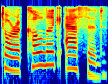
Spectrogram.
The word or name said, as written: taurocholic acid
